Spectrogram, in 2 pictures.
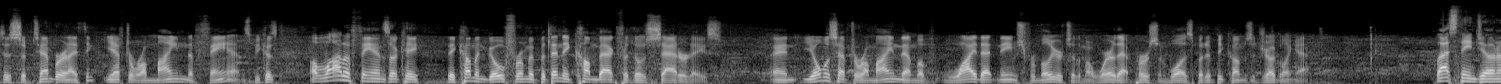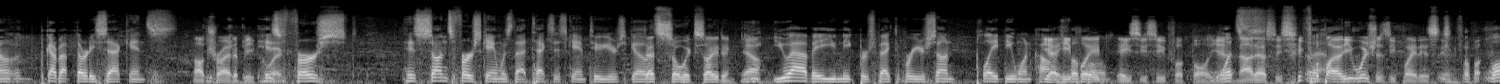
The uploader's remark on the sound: LIVE from Radio Row!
